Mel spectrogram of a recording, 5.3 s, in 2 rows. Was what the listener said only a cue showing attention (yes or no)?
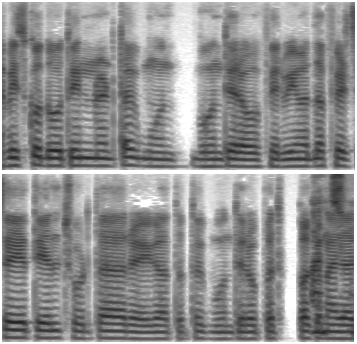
no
